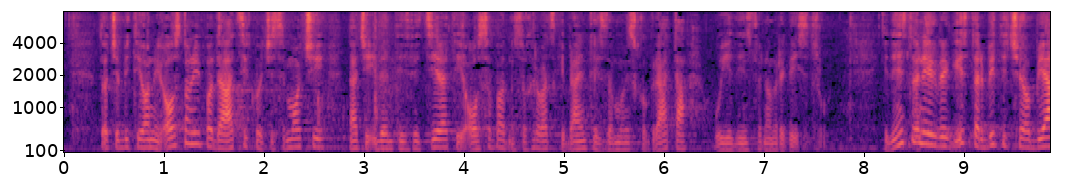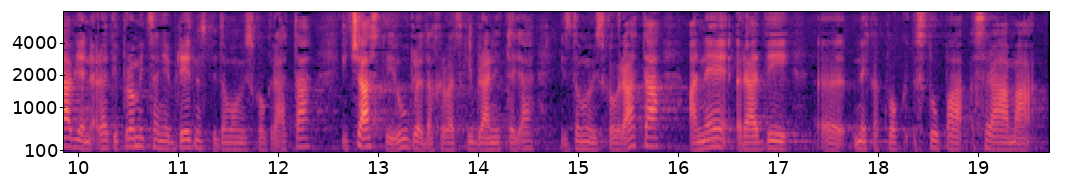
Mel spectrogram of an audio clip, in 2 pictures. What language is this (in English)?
Croatian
